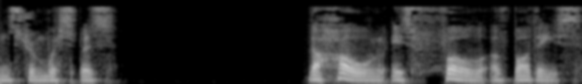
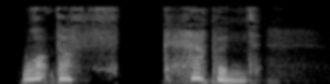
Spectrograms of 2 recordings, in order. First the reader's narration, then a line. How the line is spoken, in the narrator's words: Lindstrom whispers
